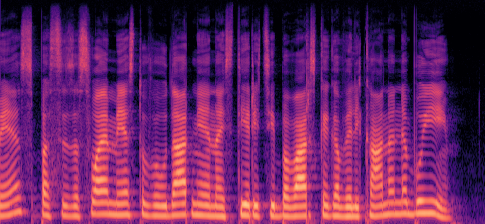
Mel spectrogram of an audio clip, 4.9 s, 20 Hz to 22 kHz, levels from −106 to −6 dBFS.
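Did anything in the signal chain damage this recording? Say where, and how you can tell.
No, no signal-chain damage audible.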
